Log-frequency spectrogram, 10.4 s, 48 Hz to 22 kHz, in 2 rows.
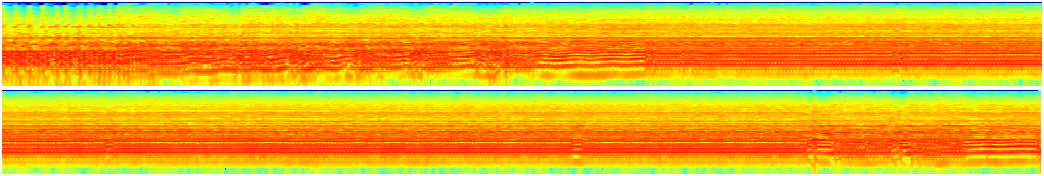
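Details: Vintage Craftsman 22.2cc 14-inch two-stroke string trimmer, estimated early-to-mid 1980s, original spark plug and fuel filter, fuel line replaced and carb cleaned; a few rough catches, then steady even buzz at constant pitch; running smoothly, healthy.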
